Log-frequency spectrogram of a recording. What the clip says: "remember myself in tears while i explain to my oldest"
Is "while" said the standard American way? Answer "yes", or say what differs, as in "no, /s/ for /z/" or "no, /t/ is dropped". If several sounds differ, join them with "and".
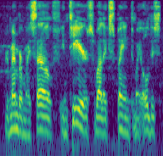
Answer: yes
